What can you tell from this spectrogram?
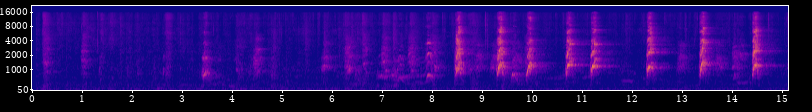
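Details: Male mixed-breed puppy with a sable coat, born 14 May 2017, at a pet shop; scattered soft yips build into loud, sharp barks repeated roughly every second toward the end, over a low steady hum.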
